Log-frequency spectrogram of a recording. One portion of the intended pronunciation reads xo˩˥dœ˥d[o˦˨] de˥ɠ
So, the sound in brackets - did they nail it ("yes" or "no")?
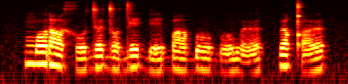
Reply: no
